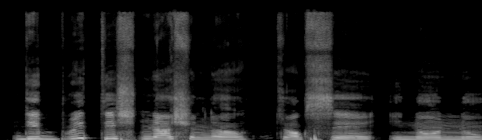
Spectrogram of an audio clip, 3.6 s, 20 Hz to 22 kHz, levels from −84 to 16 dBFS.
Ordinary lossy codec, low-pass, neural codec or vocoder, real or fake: none; none; vocoder, 48 kHz, 128 mel bands, Vocos; fake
